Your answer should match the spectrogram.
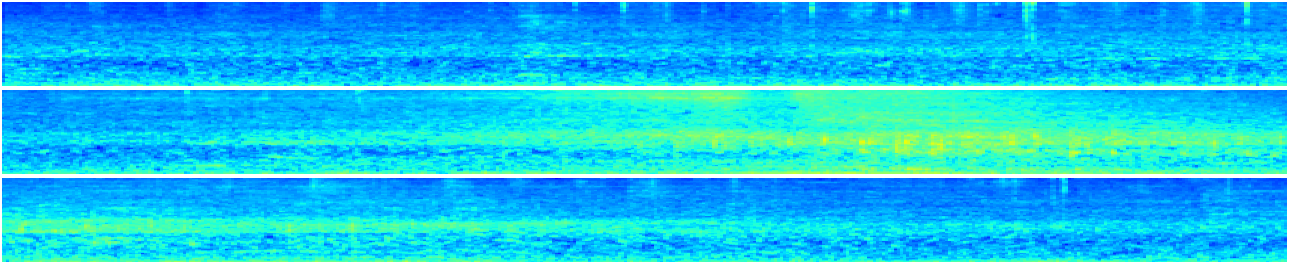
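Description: City street ambience: a steady traffic rumble with a vehicle passing, loudest about nine seconds in, and voices of passersby.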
